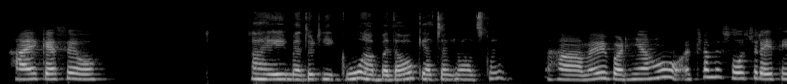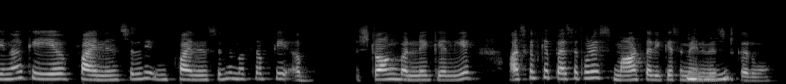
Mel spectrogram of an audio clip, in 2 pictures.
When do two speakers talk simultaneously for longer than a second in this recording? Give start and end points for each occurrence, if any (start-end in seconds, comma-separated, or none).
none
